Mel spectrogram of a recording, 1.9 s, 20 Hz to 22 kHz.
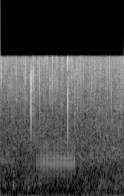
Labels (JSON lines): {"label": "biophony, croak", "recorder": "SoundTrap 500"}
